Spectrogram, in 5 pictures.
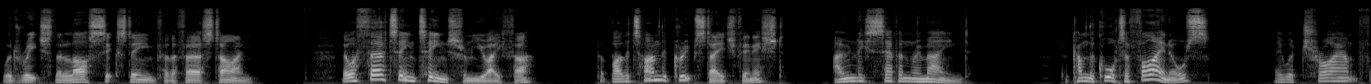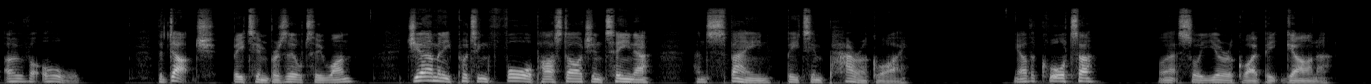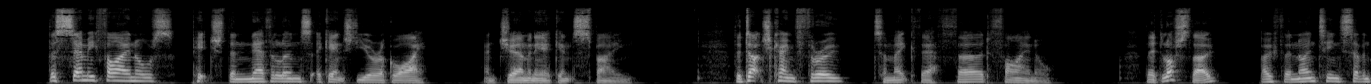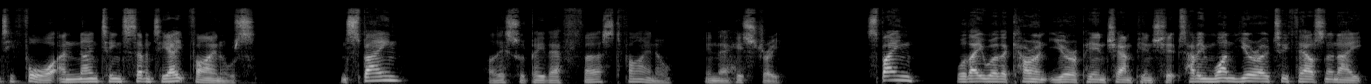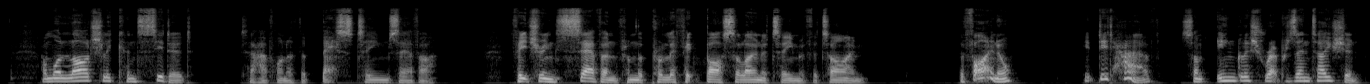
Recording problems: none

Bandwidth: 14.5 kHz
